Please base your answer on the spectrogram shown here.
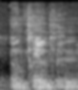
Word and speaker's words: Nkunku: Nkunku.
